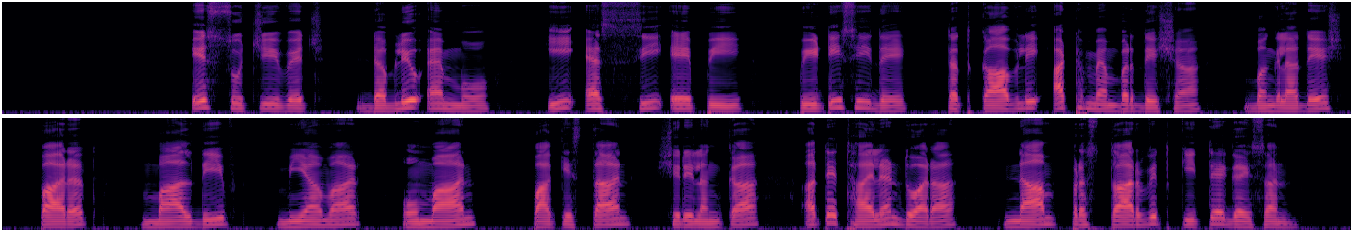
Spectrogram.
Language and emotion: Punjabi, neutral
